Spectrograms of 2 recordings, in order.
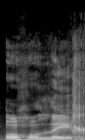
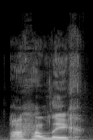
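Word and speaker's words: אָהֳלֵךְ: Oholech, in that case, it's both in the third line That's the second verse, third word. It is pronounced oholech. Ahalech wouldn't just be different, it would be really wrong.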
